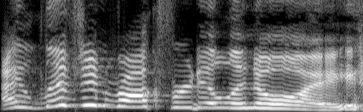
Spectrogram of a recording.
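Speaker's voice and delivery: play-acted thrilled, eager, high-pitched shouting. Quoting a commentary track, imitating Lori Petty shouting excitedly. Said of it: "She gets really excited and starts shouting".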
